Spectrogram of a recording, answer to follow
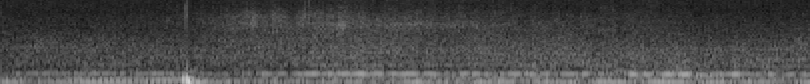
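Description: A steady low mechanical hum, with one sharp knock about a second in.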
